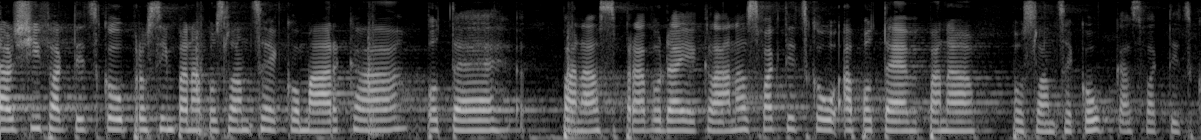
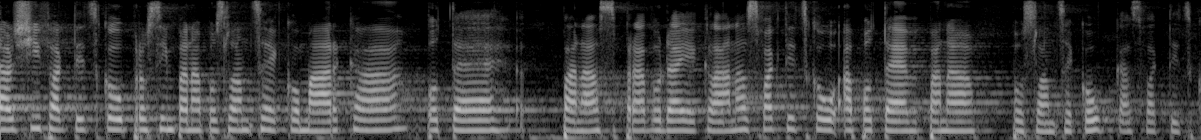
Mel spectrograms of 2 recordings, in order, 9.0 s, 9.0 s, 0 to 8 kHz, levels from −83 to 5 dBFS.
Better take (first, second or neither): second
